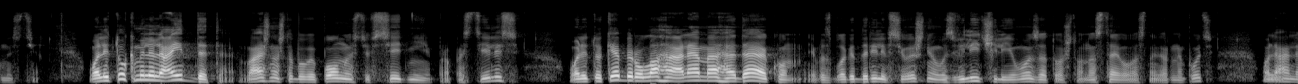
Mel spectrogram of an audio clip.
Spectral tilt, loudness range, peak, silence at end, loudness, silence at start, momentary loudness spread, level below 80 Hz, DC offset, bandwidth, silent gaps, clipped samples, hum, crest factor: -6 dB/octave; 10 LU; 0 dBFS; 0 s; -16 LUFS; 0 s; 18 LU; -62 dBFS; under 0.1%; 12.5 kHz; none; under 0.1%; none; 18 dB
